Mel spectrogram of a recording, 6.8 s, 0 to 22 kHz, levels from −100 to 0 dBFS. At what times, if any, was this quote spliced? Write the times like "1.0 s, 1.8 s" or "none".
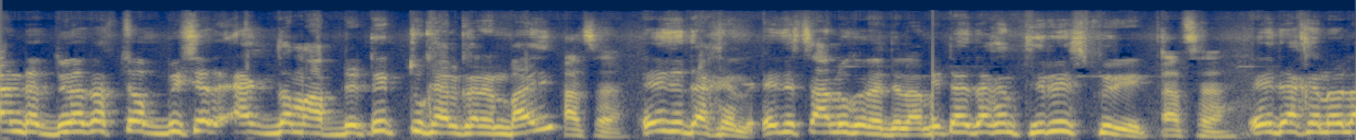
4.7 s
